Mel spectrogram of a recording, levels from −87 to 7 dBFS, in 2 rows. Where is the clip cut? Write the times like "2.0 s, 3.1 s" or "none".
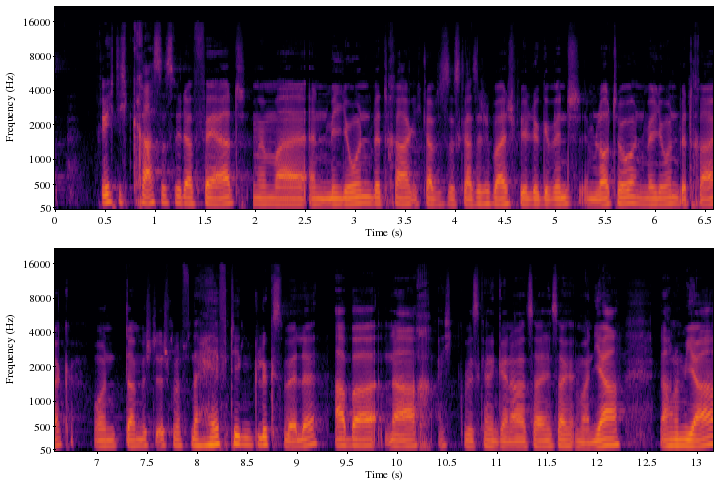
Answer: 2.0 s, 9.3 s, 11.8 s

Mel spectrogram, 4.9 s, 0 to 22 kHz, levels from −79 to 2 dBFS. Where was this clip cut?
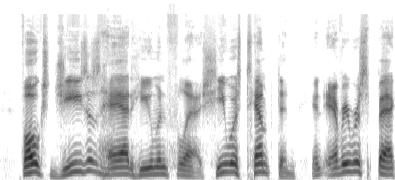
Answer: none

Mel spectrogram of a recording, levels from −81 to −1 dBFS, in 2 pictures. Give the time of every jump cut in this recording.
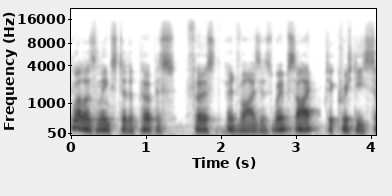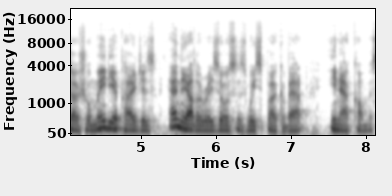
3.3 s, 5.3 s

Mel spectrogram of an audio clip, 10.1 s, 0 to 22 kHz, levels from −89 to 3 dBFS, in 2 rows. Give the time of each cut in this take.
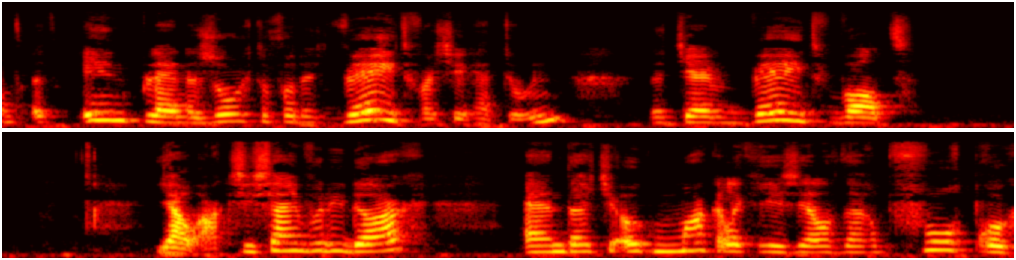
1.6 s

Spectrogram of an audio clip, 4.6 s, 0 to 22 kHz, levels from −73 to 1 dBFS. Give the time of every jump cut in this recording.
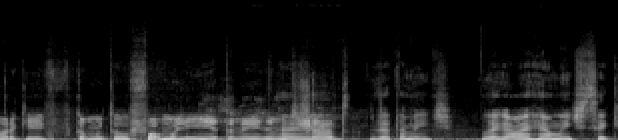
2.7 s

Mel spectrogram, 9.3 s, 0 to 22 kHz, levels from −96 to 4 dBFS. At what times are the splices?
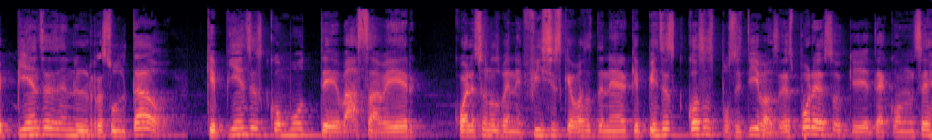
none

